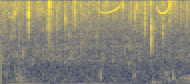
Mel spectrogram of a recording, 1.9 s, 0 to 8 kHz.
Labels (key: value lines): label: biophony, dolphin
recorder: SoundTrap 500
